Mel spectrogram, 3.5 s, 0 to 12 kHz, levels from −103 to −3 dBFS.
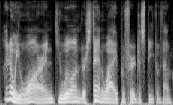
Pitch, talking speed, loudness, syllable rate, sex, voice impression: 110 Hz, 260 wpm, -18 LUFS, 5.7 syllables/s, male, very masculine, middle-aged, slightly muffled, sincere, slightly mature, kind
